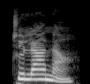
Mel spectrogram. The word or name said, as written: चुलाना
